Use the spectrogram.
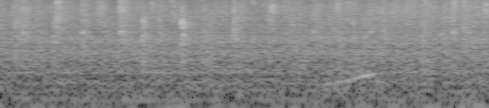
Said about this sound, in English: I didn't realize it was raining out there.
